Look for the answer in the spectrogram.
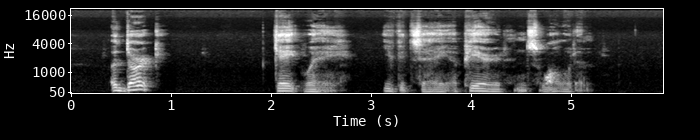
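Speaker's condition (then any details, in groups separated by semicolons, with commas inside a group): No condition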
